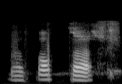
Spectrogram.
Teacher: Jadi apabila to sukun bertemu ta, maka qalqalah huruf to-nya itu hilang. Namun tetap dibaca tebal huruf to-nya.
